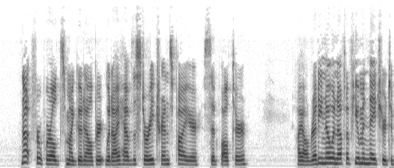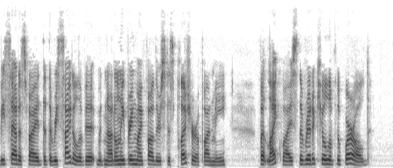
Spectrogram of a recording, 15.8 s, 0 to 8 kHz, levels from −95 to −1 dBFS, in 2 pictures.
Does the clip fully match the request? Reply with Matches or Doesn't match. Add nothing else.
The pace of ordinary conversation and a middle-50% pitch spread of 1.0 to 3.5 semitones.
Matches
